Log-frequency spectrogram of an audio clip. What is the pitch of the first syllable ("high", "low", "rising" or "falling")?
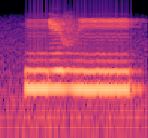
high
